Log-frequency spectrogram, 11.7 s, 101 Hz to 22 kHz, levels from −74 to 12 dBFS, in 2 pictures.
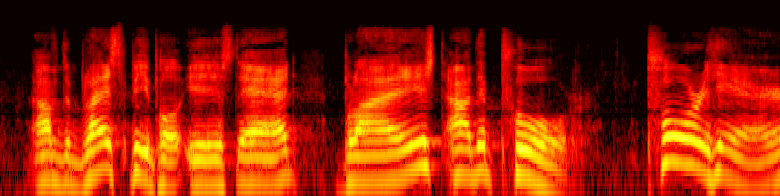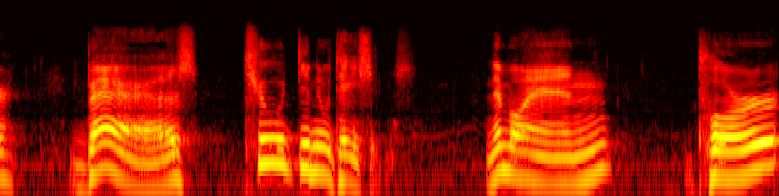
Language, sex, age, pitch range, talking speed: English, male, 60-79, 155-220 Hz, 90 wpm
